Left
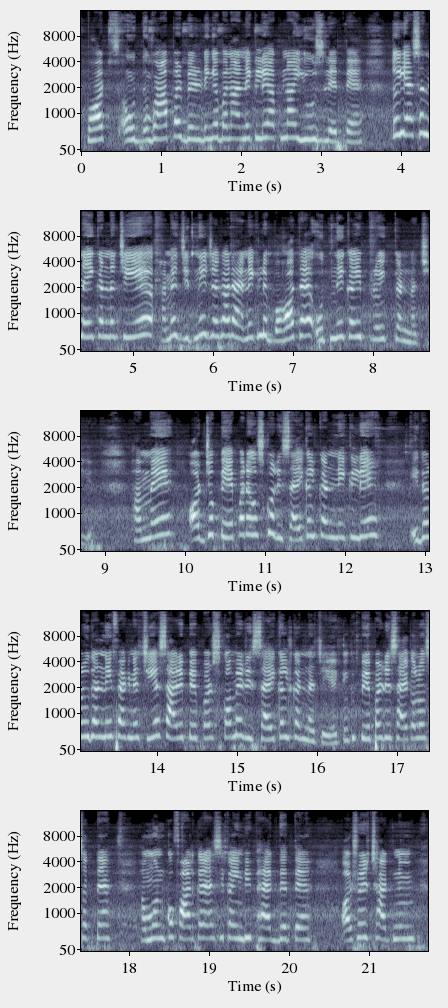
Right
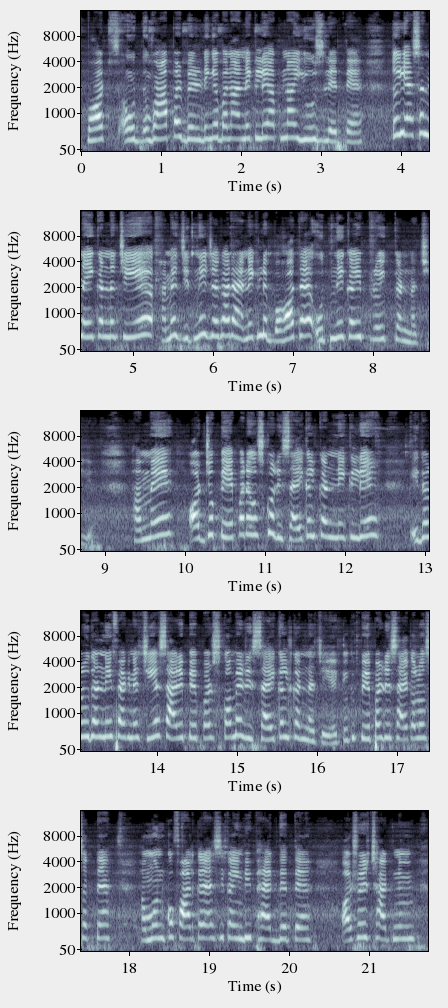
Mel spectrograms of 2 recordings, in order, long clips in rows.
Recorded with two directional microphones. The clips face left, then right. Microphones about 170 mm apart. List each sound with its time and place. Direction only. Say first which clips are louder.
0.2 s a woman's voice: right 2 dB; 50° right (ahead or behind); by 12.3 s 35° right (ahead or behind)
13.0 s a woman's voice: right 3 dB; 55° right (ahead or behind)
